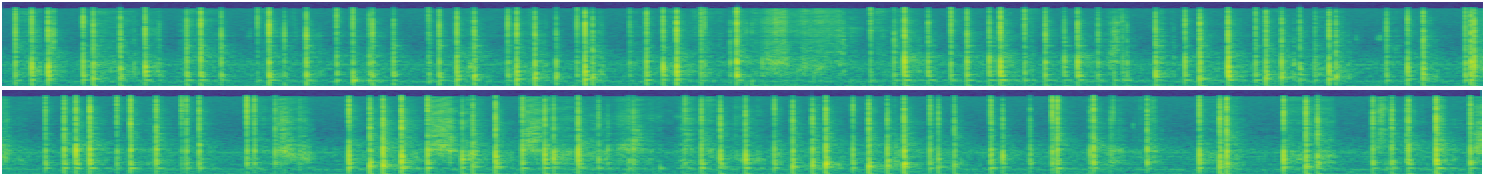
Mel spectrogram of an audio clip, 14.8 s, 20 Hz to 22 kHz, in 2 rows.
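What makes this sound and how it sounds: A hollow Philadelphia dips plastic tub with a blue lid is tapped with long fingernails on its side and along the lid rim. The result is a fast, dense stream of dry, clicky taps that die away almost instantly, with a hollow midrange tone near 490 Hz and very little low end.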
